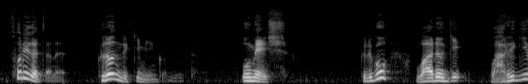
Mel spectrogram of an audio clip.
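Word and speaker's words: 梅酒: 주라고 하잖아요 그래서 일번은 우메슈 합니다 근데 여러분 우매 매화 매실 메라고 하죠 뜻입니다 이거는 그다음에 주는 우리 발음은 술 주자인데 주고 소리는 일본 소리는 쇼입니다 슈 슈 우메슈 매실 주가 되는 거죠 한국말도 마찬가 있잖아 줄고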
